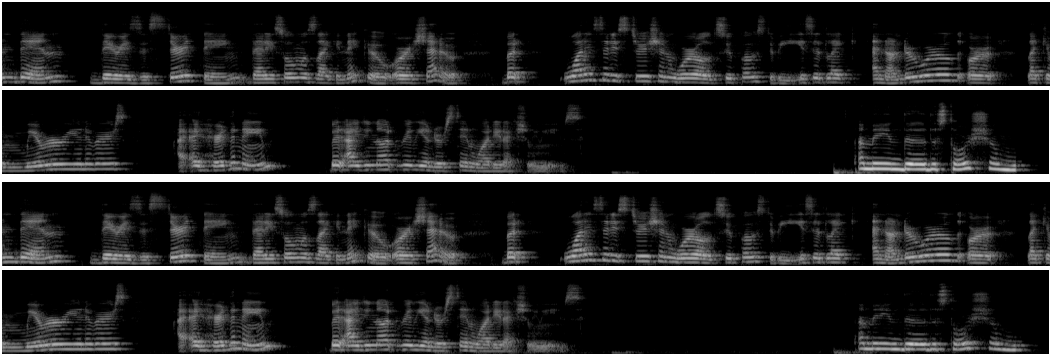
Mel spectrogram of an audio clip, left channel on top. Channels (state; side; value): normal; both; correlation 0.83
